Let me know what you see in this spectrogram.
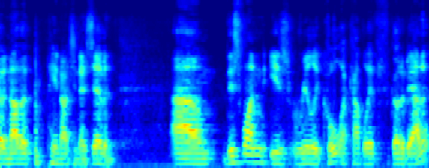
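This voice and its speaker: A man speaks with an Australian accent. His pitch is fairly low and his pace moderate. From New Zealand. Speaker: bayonet collector and video creator. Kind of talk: show-and-tell video. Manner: casual, with hesitations.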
